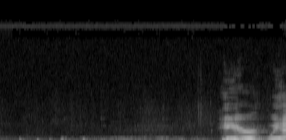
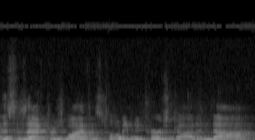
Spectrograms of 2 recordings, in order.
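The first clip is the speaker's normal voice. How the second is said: ordinary talk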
